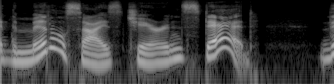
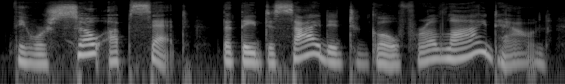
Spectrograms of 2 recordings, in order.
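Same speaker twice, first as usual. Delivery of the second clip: usual speaking voice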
